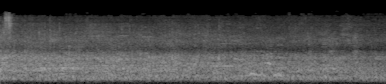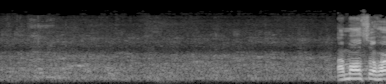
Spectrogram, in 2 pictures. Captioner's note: laughter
